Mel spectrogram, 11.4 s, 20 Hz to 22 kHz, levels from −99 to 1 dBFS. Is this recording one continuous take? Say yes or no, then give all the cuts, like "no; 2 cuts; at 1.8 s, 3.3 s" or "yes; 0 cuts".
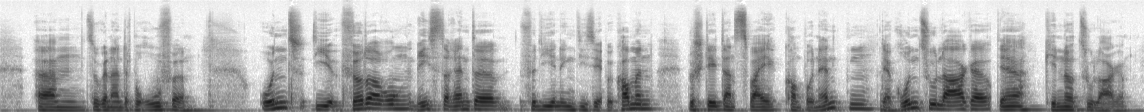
no; 8 cuts; at 1.3 s, 3.1 s, 4.2 s, 5.2 s, 6.0 s, 7.3 s, 8.8 s, 9.9 s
